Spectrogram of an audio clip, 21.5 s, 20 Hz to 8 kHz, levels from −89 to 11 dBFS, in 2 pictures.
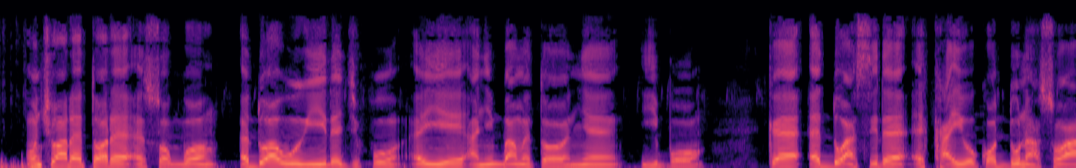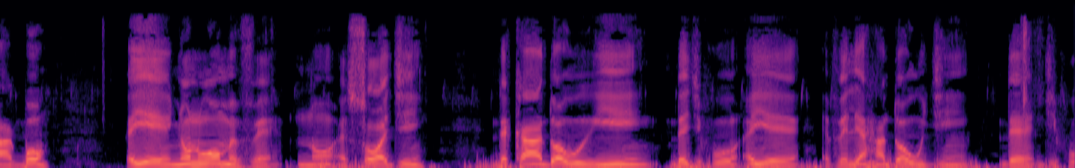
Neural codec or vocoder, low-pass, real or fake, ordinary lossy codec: none; 7.2 kHz; real; MP3, 48 kbps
